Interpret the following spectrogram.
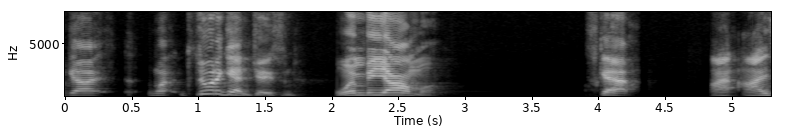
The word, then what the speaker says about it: Wembanyama: It has been resurrected by Victor Wembanyama.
